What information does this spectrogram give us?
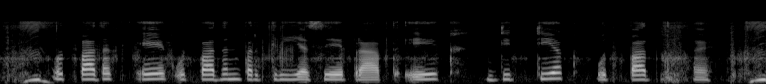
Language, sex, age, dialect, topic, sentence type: Hindi, female, 25-30, Garhwali, agriculture, statement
